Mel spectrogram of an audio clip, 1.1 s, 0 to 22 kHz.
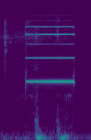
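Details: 2016 Toyota Tacoma with push-button start: a single steady half-second high beep at ignition-on, the warning that the key fob is not detected; doors would not unlock and the truck would not start; the cause was a dead key fob battery.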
